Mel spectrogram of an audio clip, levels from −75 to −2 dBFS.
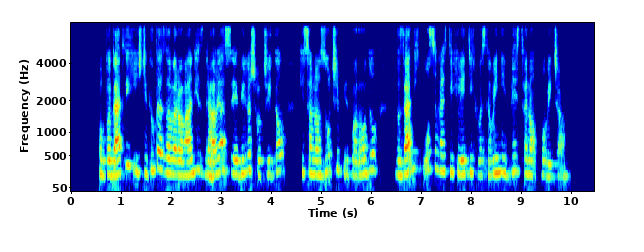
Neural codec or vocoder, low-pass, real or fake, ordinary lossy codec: codec, 44.1 kHz, 2.6 kbps, DAC; 7.2 kHz; fake; none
